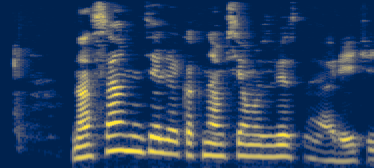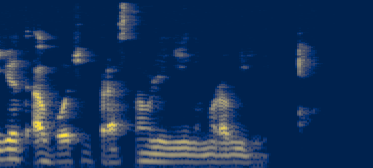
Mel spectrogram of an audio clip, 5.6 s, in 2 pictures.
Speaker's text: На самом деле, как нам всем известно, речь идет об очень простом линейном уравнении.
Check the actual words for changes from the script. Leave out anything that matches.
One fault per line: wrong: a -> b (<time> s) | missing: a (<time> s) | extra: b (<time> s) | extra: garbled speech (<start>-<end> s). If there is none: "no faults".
no faults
